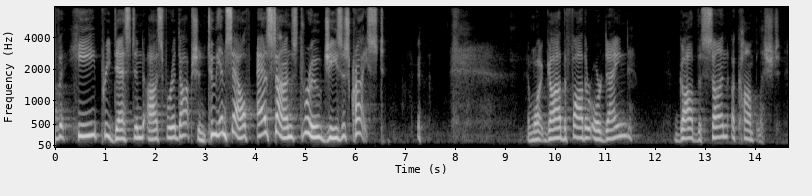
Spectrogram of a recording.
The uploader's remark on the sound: sermon from our service on the second week of Advent, December 10, 2023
